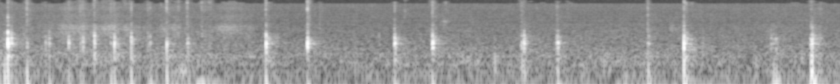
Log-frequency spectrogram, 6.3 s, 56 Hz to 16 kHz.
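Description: A whole fresh pineapple with its crown, solid with a scaly rind, is held horizontally and tapped on the rind with the fingertips. A steady series of soft, short, dull taps carries a faint woody tone around 830 Hz. Each tap dies away almost instantly, at a quiet level.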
